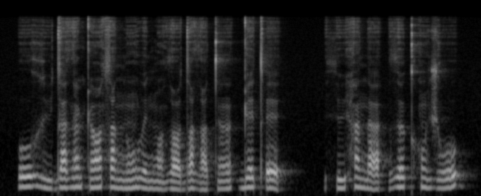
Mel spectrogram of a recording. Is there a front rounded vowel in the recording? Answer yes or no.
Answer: yes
